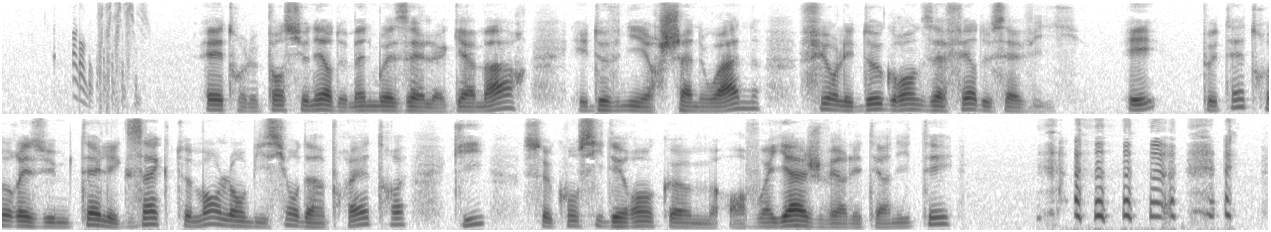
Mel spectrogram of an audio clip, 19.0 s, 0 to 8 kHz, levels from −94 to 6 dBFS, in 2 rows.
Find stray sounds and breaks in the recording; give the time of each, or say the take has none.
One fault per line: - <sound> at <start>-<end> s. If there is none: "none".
- chirp at 0.5-1.1 s
- laugh at 17.3-18.8 s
